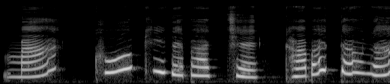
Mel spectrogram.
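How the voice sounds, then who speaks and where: A woman's voice: very high voice, very animated, slow pace, no room sound, studio quality, heavily acted. A woman voicing an affectionate, plaintive small village child in a dramatized doll story. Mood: whiny, hungry.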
